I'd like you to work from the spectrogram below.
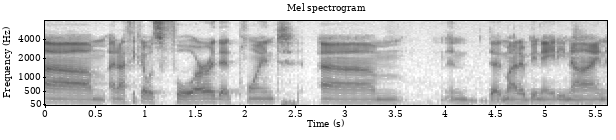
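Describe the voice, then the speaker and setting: A man's medium-pitched voice with a Serbian accent, fairly slow and monotone with flat intonation, on a very clean recording with a silent background. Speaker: festival founder. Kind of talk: interview.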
